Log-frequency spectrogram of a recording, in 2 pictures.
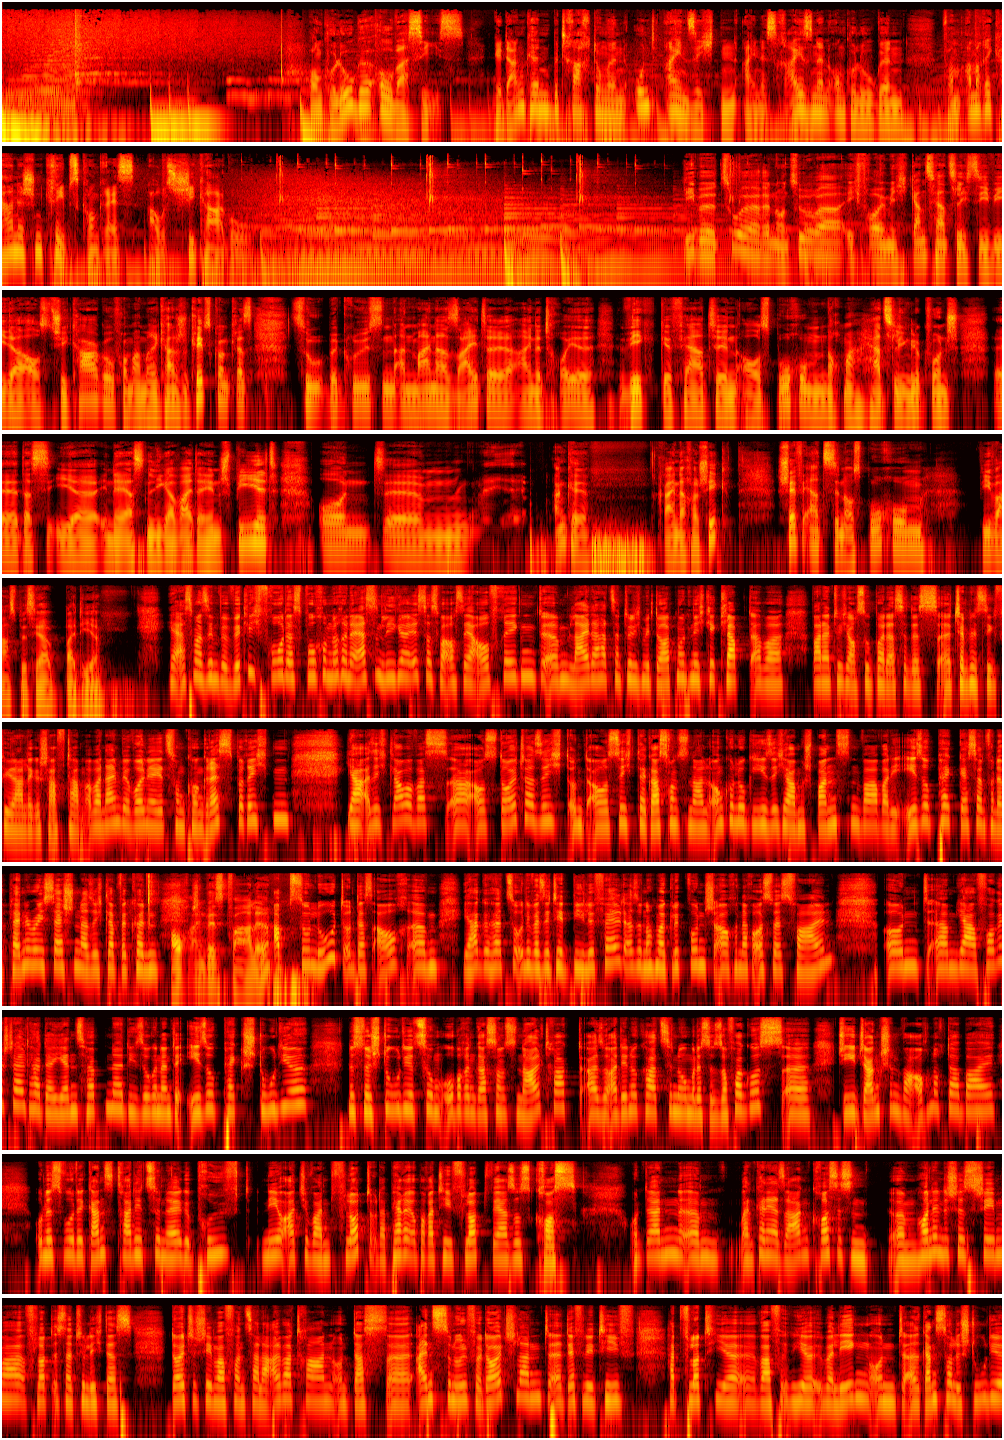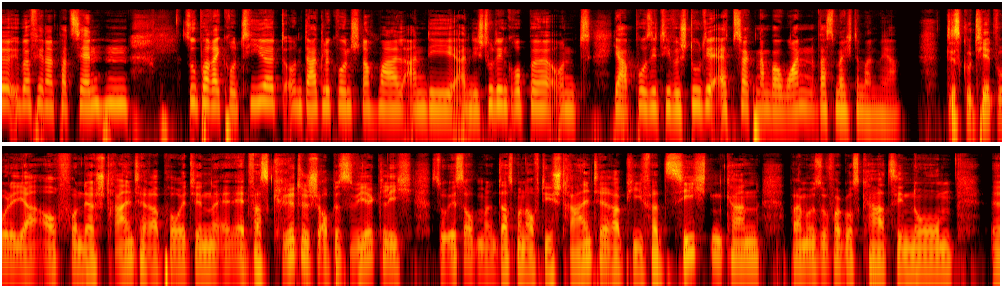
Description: Abschließend geben die beiden Gesprächspartner einen Ausblick, mit welchen weiteren Ergebnis-Präsentationen noch kurz vor Kongressende zu rechnen ist.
